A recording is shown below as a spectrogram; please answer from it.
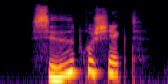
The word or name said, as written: sideprojekt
